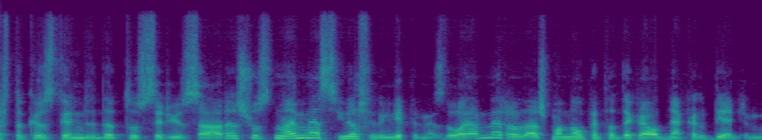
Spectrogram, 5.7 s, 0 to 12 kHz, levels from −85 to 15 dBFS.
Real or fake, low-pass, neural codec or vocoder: fake; 10.8 kHz; codec, 16 kHz in and 24 kHz out, 0.6 kbps, FocalCodec, streaming, 2048 codes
